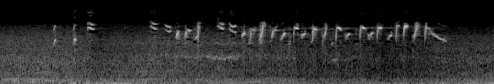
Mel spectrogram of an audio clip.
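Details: European goldfinch singing: a rapid, twittering run of high, sharp notes that starts with a few scattered chips and builds into a dense, jangling series of buzzy trills. Faint background noise.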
